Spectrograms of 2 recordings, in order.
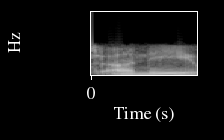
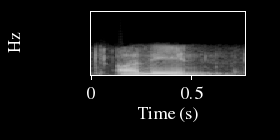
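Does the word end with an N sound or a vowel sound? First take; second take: vowel sound; N sound. First: The word ends with a vowel sound. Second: The word ends with an n sound. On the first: "in some dialects it's Ani without the N on the end" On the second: "Anin is the is the greeting"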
